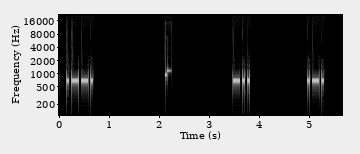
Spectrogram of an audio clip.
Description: Morse code, heard as a keyed tone, about 25 wpm, spaced as for 7 wpm, 700 Hz. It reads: P DR
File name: Top 90 QSO Elements - 8x Character Spacing - 25wpm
